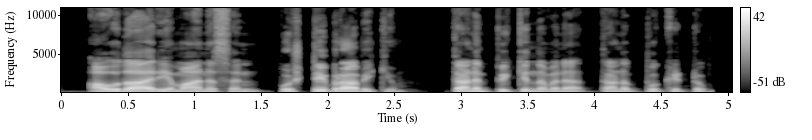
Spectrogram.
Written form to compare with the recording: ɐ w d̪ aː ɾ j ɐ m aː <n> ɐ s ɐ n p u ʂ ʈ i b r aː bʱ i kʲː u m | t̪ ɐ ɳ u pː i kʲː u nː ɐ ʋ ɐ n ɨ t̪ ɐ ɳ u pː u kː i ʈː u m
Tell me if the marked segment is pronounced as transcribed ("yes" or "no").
yes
